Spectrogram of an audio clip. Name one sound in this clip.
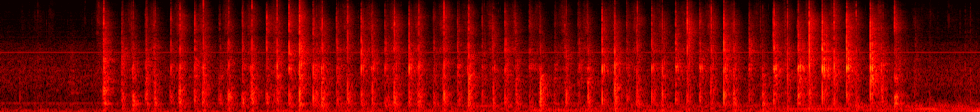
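Playing cards are shuffled rapidly with quick flicking clicks.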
